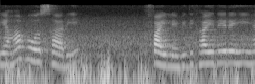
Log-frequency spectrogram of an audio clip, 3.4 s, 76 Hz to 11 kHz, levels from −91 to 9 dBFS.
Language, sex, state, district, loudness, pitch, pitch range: Hindi, female, Punjab, Pathankot, -20 LUFS, 260 Hz, 255-270 Hz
